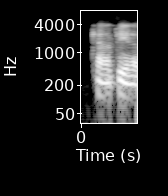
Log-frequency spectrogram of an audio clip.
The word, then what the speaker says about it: Canapino: the Brazilian rookie who I'm afraid I can't pronounce his name. Agustin Canapino. Canapino, there we go.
